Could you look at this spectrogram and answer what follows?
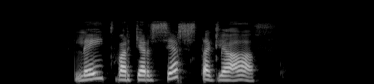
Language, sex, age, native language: Icelandic, female, 20-29, Icelandic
